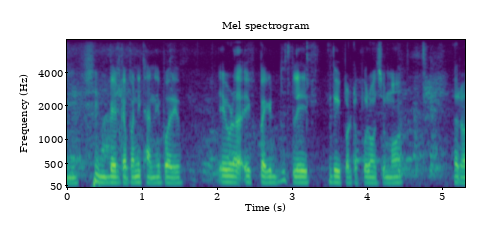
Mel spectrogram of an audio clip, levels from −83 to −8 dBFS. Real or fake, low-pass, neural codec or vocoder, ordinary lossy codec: real; none; none; none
